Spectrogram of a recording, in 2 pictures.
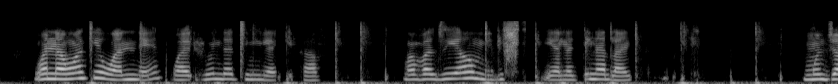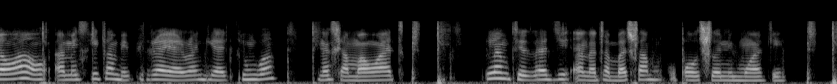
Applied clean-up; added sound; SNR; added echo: neural diffusion model UNIVERSE++.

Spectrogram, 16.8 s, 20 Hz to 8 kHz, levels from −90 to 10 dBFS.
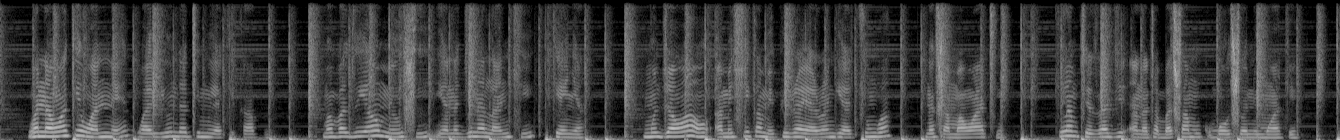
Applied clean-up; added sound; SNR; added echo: none; Drum kit; 2 dB; none.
